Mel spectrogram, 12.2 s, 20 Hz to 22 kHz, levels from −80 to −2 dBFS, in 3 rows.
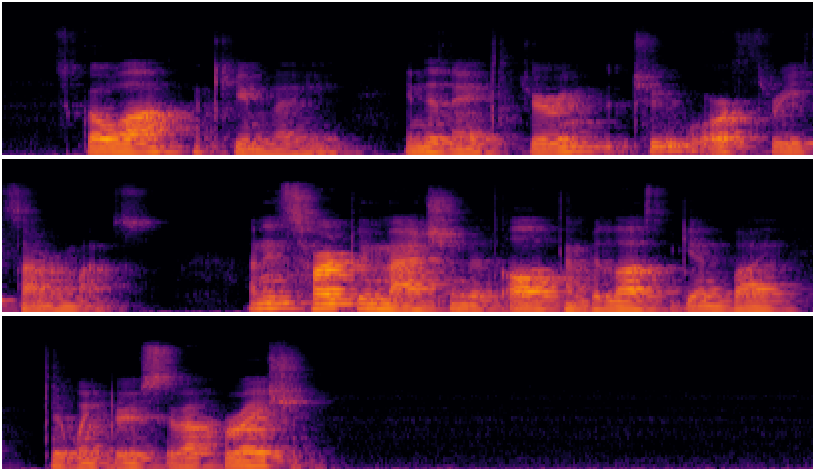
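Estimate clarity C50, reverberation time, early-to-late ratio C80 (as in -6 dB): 5.5 dB, 0.45 s, 10.5 dB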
